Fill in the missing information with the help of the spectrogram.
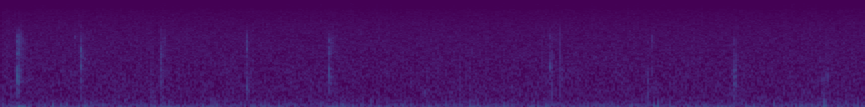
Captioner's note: none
